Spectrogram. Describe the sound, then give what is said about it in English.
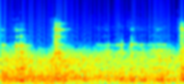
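A heavy metal cover scrapes and clanks into place over the open charging hole of a furnace, over the furnace's steady, loud roaring rumble, with a few sharp metallic knocks standing out along the way. “Let me replace this cover so we can talk in a normal tone.”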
